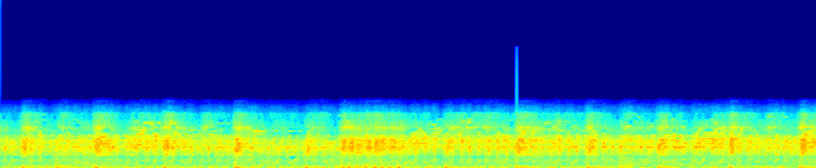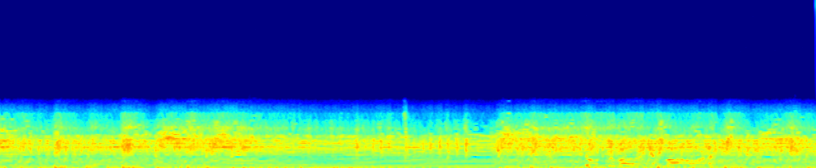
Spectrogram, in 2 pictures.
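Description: Heavy metal band playing a guitar-driven passage of electric guitars, bass and drums, as a lo-fi demo recording with the top end cut off. About ten seconds in the band holds one sustained chord for two or three seconds, then the full band drives on again.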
